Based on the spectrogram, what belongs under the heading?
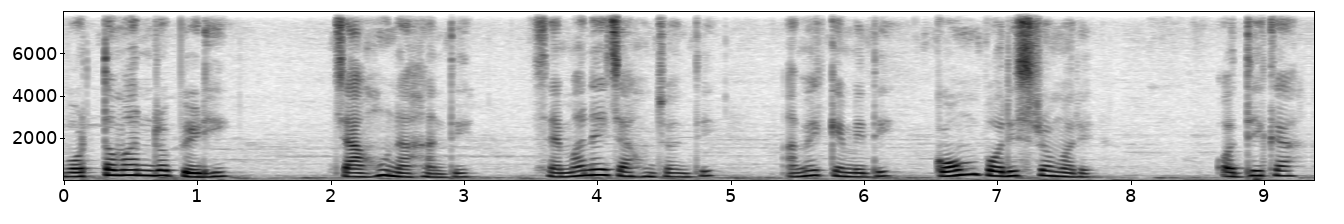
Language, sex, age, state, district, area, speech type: Odia, female, 30-45, Odisha, Balasore, rural, spontaneous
